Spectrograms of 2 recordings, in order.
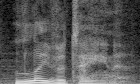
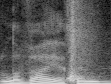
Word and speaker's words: Laevatain: Laevatain. Yes, that's how her name is properly pronounced. It's not Leviathan.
